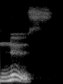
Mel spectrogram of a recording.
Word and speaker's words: nous: It's just it's just nous. It's pronounced N O O C E, and I was like, okay, what is what is this word?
